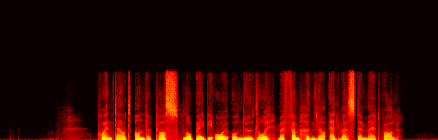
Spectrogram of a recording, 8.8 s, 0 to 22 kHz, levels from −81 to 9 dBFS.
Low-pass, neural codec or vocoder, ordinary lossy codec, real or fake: 10.8 kHz; codec, 16 kHz in and 24 kHz out, 0.6 kbps, FocalCodec, streaming, 4096 codes; AAC, 48 kbps; fake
